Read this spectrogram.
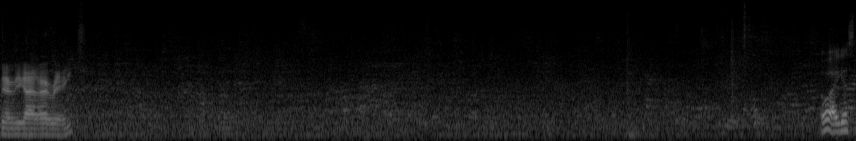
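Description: Faint voices murmur in a large echoing hall.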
